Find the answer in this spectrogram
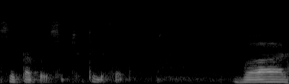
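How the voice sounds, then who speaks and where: This man's tone is dark and mellow. There is a somewhat breathy quality to his voice. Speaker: bushcraft youtuber. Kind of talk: product review. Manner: casual.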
